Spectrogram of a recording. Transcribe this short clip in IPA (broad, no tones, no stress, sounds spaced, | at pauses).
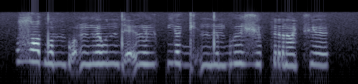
zˤ ʏ dˤ ə̃ m b ɔ̰ ŋ ɡ œ̃ w n d ɛ̰ ð ũ ʒ p j ə ɡʲ ɛ̰ n d ə̃ b ɯ ʒ ʏ p r ɔ̃ t͡ʃ ø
